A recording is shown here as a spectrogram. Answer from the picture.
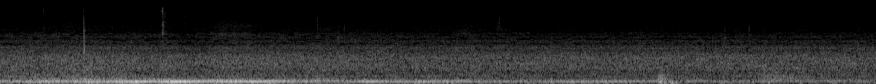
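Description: A low, steady rumbling hum that swells over the first two seconds and then slowly fades, with one short knock near the end.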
